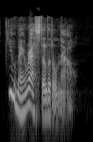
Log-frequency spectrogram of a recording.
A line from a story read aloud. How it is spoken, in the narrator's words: said kindly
